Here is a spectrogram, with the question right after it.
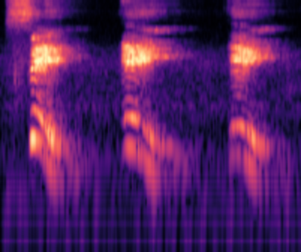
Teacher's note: diphthongs are sounds where we have two vowel sounds coming together it begins with one vowel sound and moves on to the other vowel sound but does not quite reach there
